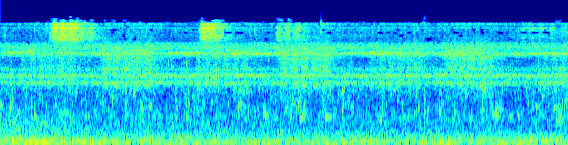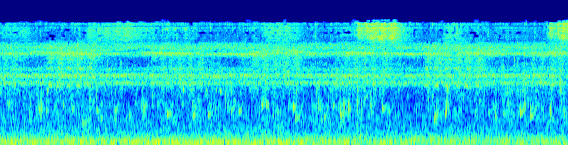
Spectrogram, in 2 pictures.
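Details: Backyard crickets in the North Georgia Mountains keep up a continuous high-pitched trilling chorus, with brief louder chirp bursts near the start and end, over a soft trickle of water from a goldfish and koi pond.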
